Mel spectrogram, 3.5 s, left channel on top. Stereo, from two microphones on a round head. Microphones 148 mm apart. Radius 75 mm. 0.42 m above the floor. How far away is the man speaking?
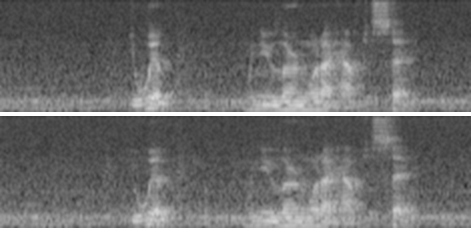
About 2.5 m.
